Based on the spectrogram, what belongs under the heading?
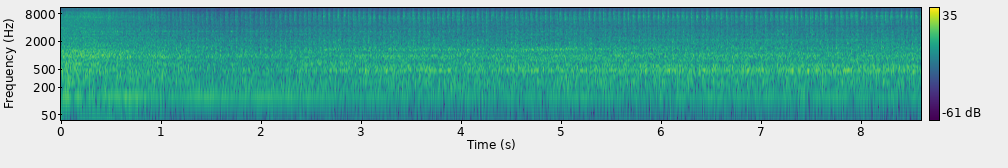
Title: Charade 85 Strange noise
